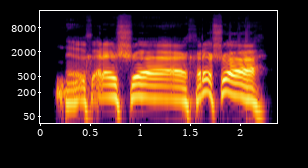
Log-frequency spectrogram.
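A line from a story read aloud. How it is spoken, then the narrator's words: Bark. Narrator (Russian): рявкнул Винсетти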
